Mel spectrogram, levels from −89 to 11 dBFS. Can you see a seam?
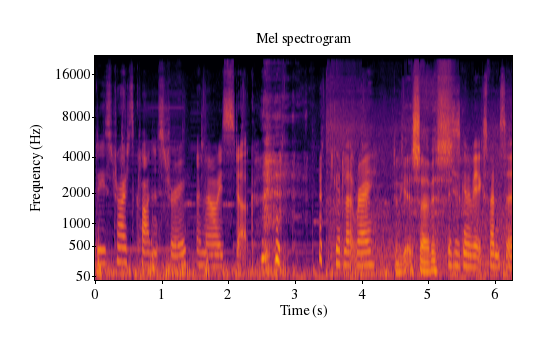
yes; 2 cuts; at 1.5 s, 3.5 s

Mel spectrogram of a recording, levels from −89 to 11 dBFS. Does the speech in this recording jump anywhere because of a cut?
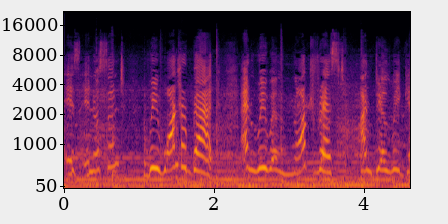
yes; 1 cut; at 1.5 s

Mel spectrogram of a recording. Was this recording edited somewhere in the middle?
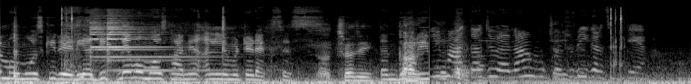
yes; 1 cut; at 4.3 s

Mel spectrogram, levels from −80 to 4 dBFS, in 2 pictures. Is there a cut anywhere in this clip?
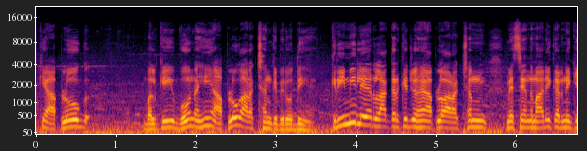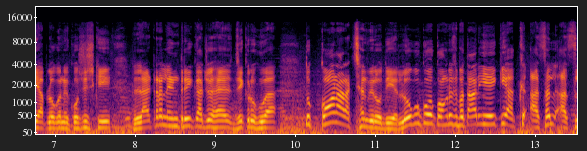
no; 0 cuts

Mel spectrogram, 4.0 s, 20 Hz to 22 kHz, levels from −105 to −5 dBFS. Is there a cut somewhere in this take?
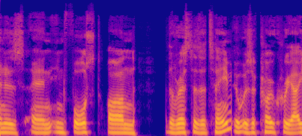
yes; 1 cut; at 3.1 s

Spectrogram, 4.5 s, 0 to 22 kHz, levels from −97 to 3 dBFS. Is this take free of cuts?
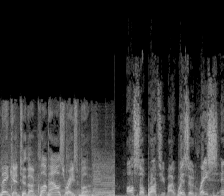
no; 1 cut; at 2.1 s

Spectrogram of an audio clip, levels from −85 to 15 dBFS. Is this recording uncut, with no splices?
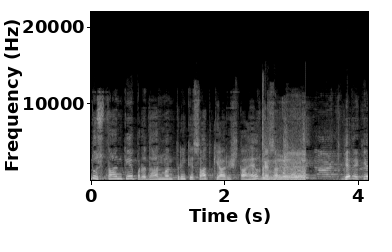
no; 1 cut; at 3.2 s

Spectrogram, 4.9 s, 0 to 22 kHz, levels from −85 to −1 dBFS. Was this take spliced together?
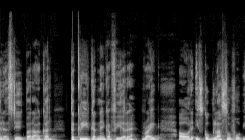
no; 0 cuts

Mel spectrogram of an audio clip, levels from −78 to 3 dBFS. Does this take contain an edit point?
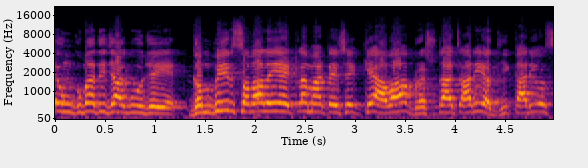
yes; 1 cut; at 1.2 s

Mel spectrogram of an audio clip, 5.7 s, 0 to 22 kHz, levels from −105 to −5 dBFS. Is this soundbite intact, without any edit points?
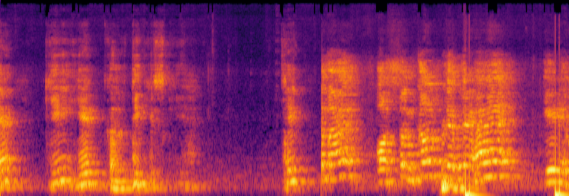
no; 1 cut; at 3.2 s

